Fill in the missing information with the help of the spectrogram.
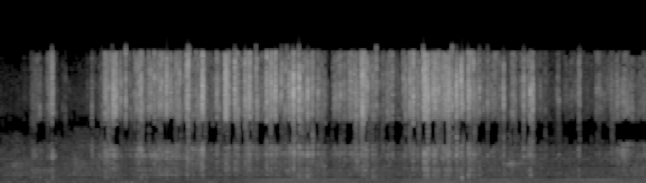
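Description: Tissue paper and a cloth dust bag rustling and scraping as they are handled, over a steady low rumble. A faint steady hum comes in about three seconds in.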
